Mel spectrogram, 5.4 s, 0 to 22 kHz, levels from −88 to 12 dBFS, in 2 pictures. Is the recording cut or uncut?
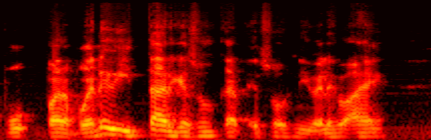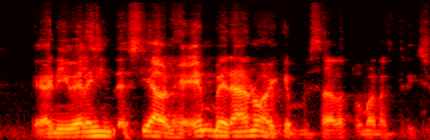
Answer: uncut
